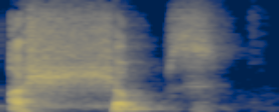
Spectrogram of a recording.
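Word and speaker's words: ashams (الشمس): Now, if you add al shams, that becomes ashams. Although lam is written, in pronunciation it's dropped.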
